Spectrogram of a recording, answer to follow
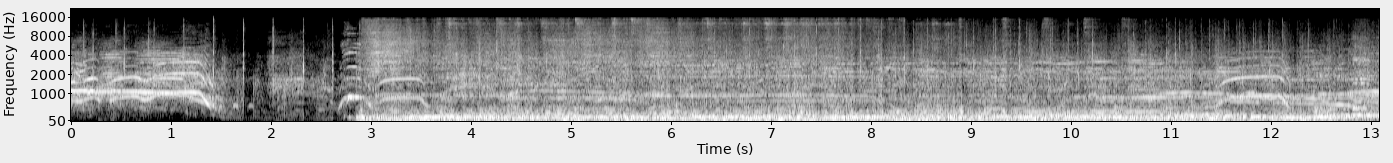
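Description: Live audience cheering and whooping, dropping to a brief lull with a few sharp hits about two seconds in; then, about three seconds in, the full band comes back in with heavy bass and drums, the crowd still whooping over the music.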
